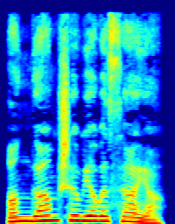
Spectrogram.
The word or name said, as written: ಅಂಗಾಂಶವ್ಯವಸಾಯ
